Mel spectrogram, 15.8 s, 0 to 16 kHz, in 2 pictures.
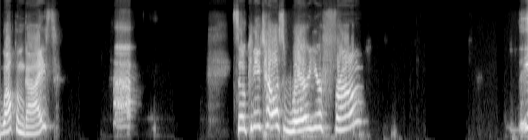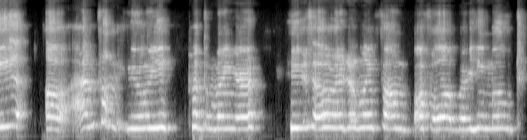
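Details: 28-year-old woman with cerebral palsy and speech issues; dysarthria due to cerebral palsy.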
